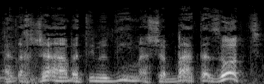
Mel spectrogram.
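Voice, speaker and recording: A man preaching a sermon, impassioned, moving between hushed tones and crying out. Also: a little high, animated, creaky, a little hiss or hum.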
